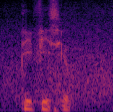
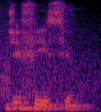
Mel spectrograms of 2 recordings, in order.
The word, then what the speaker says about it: Difícil: Difícil. Difícil. In this word, you can hear the Brazilian G sound at the beginning, while in the European word it's D.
